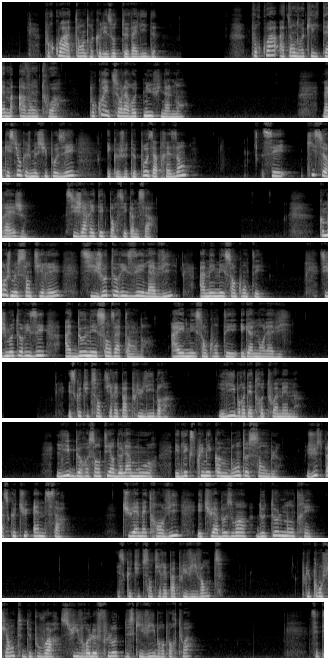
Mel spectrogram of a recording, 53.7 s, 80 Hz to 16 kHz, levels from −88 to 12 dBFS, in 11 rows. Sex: female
